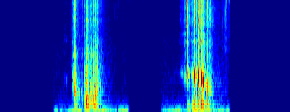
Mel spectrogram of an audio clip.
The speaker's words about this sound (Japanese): パッキーや食べるの早すぎだってば。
